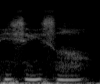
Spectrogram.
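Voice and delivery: whispered throughout, no voice.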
